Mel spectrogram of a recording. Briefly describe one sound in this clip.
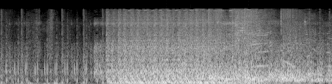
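Gunshots crack in a rapid burst.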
